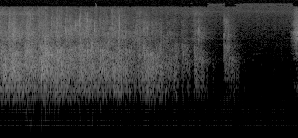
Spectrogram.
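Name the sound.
audience clapping hands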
